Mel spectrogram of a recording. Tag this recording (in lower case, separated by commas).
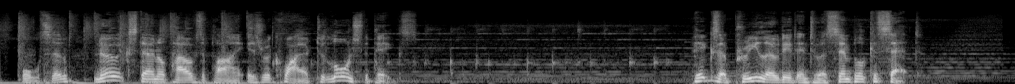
speech, music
